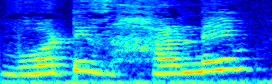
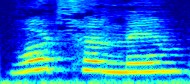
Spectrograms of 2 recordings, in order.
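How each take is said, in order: First: 'What is' is said as two full words. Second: 'What is' is shortened to 'what's'.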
